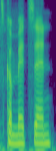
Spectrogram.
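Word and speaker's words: Schemitzun: But anyway, it was, it's called Skamitzin. – Skamitzin? Can you spell that? – S-C-H-E. – S-C-H-E. – M-I-T-Z-E-N, Skamitzin.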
